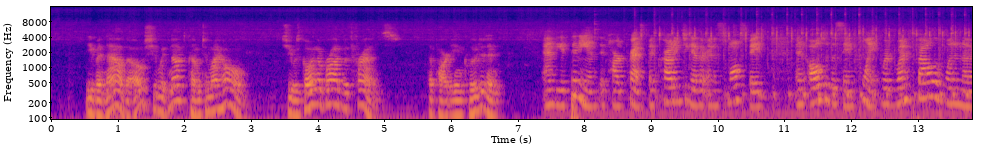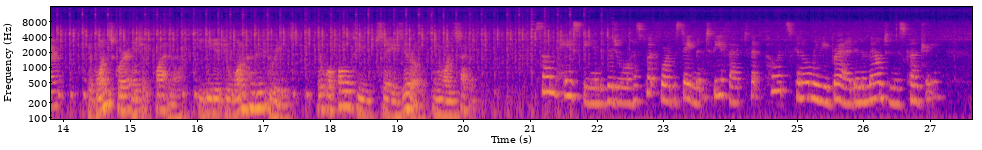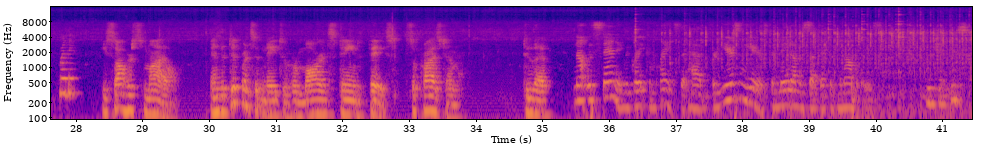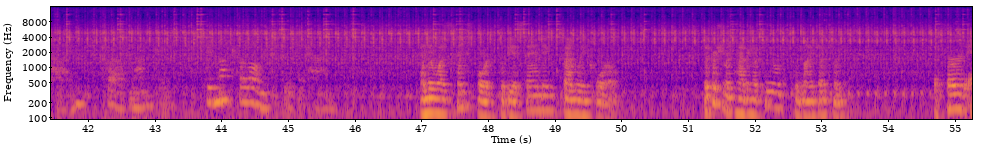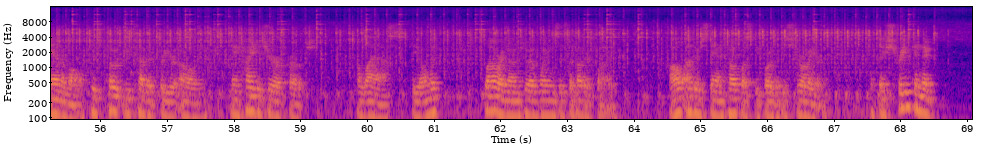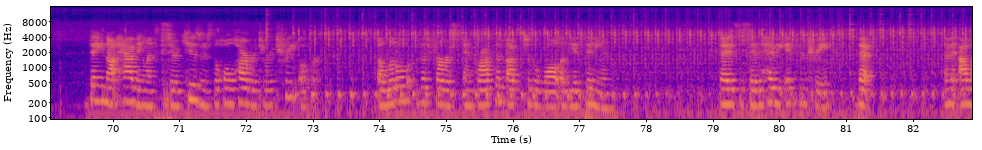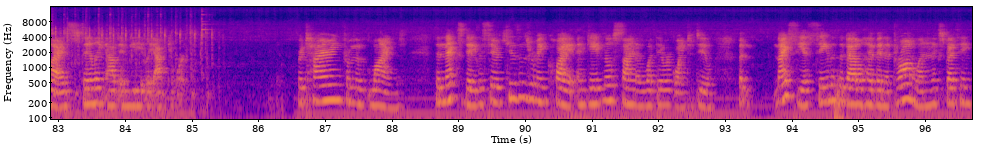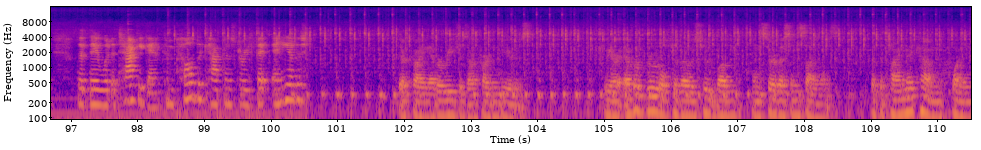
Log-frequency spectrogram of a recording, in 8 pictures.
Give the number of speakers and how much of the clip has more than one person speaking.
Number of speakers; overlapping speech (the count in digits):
9, no overlap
